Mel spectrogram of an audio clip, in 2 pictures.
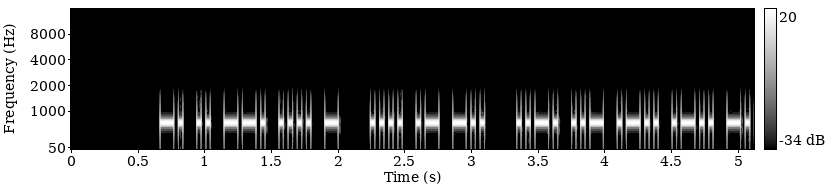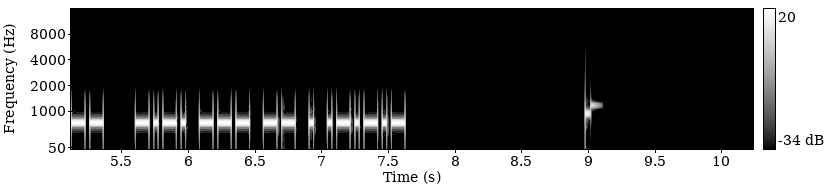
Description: Morse code, heard as a keyed tone, about 34 wpm, 700 Hz. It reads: NIGHT HAD FULLY COME.
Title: Sentences from Top 1300 Words 35wpm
